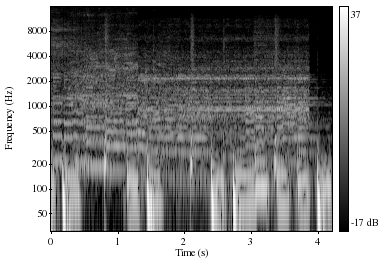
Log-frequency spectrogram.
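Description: Capsule coffee machine's pump running with a steady buzzing whine while it brews into a glass, over background music with a steady beat. The machine noise stops suddenly at the end.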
